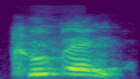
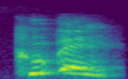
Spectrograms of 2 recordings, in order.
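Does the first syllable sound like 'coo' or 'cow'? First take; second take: coo; coo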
